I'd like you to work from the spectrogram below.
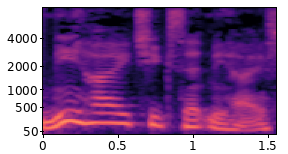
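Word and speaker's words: Mihaly Csikszentmihalyi: His name is funny. It's pronounced Mihai Csikszentmihalyi.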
